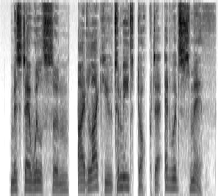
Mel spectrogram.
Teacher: notice the rising intonation on Mr Wilson which she's used to address someone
